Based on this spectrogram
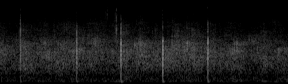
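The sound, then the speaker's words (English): The audience at Community Grace church applauds in praise of God: a steady wash of many hands clapping at moderate volume, with a handful of sharper, louder claps standing out at irregular moments. No one speaks over it. “Let's just praise God with a round of applause for God, what he's done through us.”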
